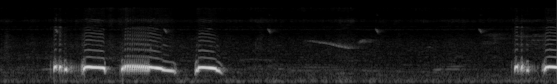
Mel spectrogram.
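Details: Lively spotted dove cooing used as a lure to prompt other doves to answer: a phrase of four deep, soft coos, the third long and sustained, then a new phrase beginning after a short pause, with little else audible.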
